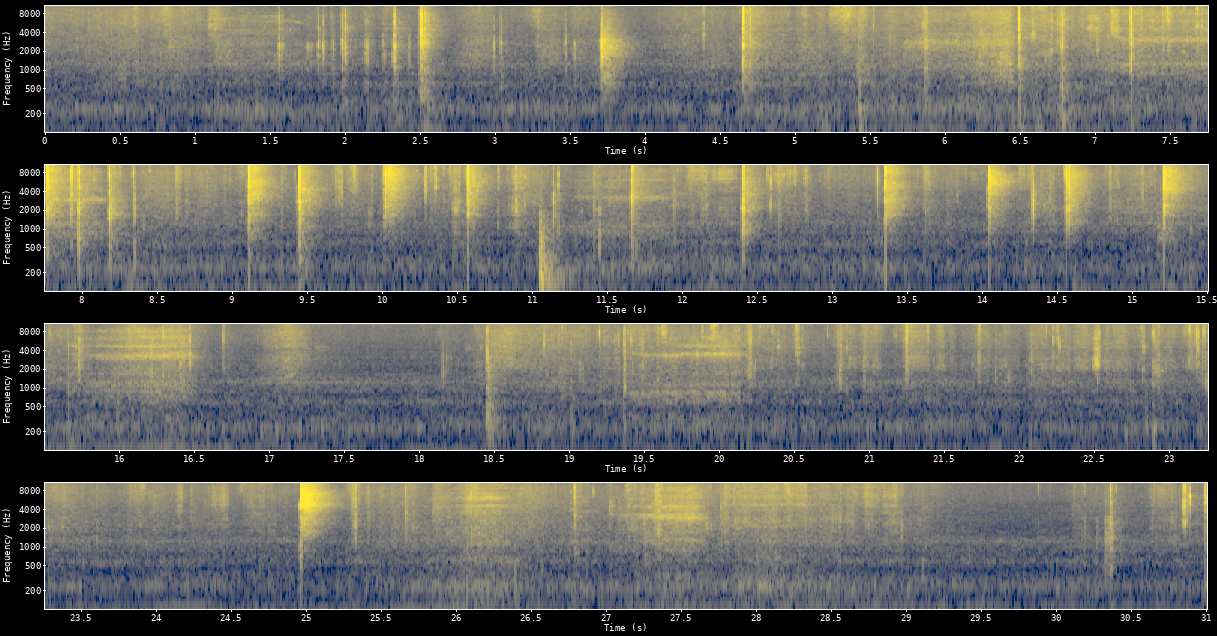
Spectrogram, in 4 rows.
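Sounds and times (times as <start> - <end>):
soft scratchy rustle: 18.5 - 29.2.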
